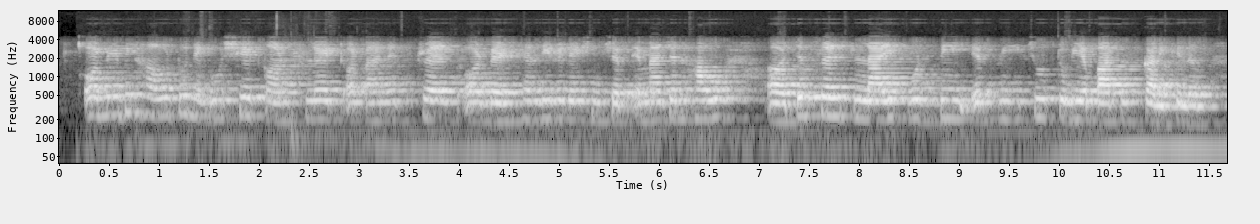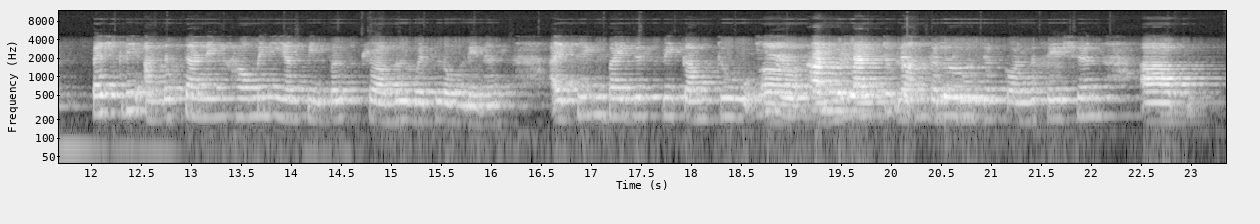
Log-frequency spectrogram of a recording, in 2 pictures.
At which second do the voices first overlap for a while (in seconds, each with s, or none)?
18.6 s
